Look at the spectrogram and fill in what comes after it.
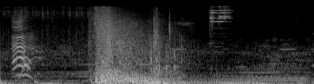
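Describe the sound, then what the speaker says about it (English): A bomb detonating in The Binding of Isaac: Rebirth sounds as a single loud, close blast with a rumbling tail, preceded by a short chirpy game sound and followed by a brief bright chime. "Bomb."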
